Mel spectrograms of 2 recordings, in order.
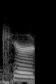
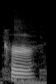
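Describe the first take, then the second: First: The syllable has a 'yoo' sound, like 'cure'. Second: The syllable has a plain 'er' sound, like 'cur'. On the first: The speaker calls it wrong. "Not cure" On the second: The speaker calls it right. "just cur"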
